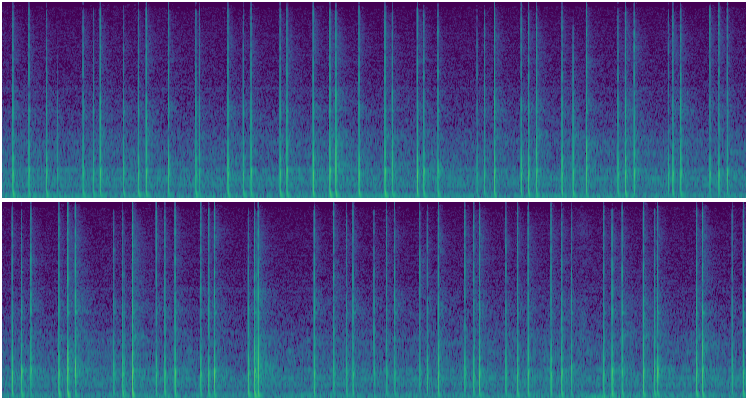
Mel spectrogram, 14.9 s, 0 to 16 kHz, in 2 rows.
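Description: Long nails tap and scratch a yellow plastic sunscreen tube held upright, making quiet, rapid, sharp clicks with very short ring. The irregular taps run the whole clip over a faint steady hum around 480 Hz and soft scratching between strikes.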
